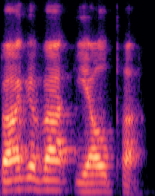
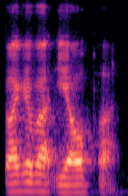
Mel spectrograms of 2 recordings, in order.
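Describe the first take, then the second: First: The y is joined onto the start of alpa. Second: The y is joined onto the start of alpa.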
